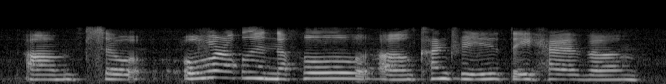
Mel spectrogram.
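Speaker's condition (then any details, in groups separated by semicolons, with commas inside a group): Ataxia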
